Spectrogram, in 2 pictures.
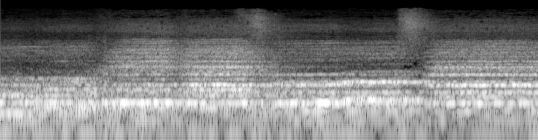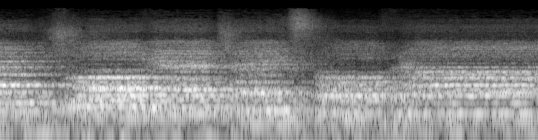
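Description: Voices singing a slow church hymn, with notes held in phrases of about two seconds and short breaks between them.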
